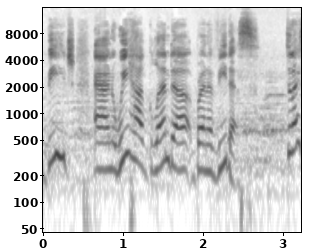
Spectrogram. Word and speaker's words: Benevides: And we have Glenda Benevides.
